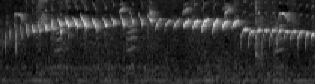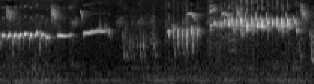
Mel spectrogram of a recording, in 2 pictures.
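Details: Pet canary song: long, fast trills of even repeated notes, first high, then stepping lower in a buzzy rattling run, a brief pause, and a final high rapid trill.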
